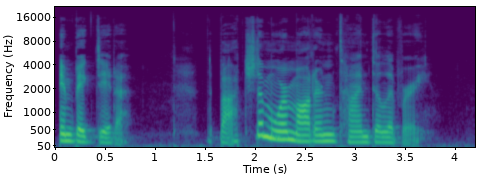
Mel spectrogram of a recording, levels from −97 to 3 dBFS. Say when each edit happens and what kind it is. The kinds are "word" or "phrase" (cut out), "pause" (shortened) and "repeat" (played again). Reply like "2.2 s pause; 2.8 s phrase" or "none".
1.5 s phrase; 2.0 s phrase; 2.8 s word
